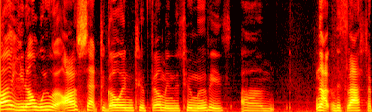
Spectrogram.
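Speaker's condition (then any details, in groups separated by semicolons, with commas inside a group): Cerebral palsy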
